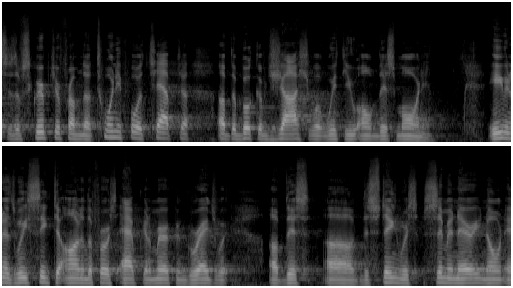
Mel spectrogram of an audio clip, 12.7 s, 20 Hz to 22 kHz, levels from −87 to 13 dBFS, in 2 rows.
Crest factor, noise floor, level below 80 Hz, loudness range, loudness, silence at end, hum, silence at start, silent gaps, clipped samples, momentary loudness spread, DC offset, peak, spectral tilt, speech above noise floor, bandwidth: 20 dB; -61 dBFS; -78 dBFS; 2 LU; -35 LUFS; 0 s; none; 0 s; none; under 0.1%; 8 LU; under 0.1%; -14 dBFS; -5.5 dB/octave; 26 dB; 15.5 kHz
